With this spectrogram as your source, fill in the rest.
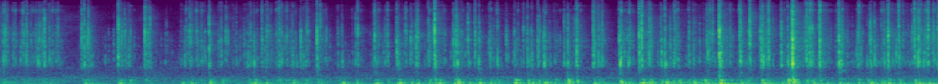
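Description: Fingertips type on a black plastic Logitech keyboard with hollow plastic keys, producing a stream of short, bright plastic clicks over soft low thumps. The typing starts with brief pauses, then settles into a steady, fast run of quick, dry key taps.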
